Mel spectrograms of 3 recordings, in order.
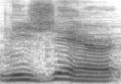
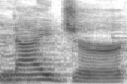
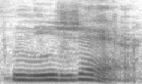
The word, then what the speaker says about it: Niger: mali and niger yes people that's how you pronounce it niger not niger not knee jer and definitely not that offensive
